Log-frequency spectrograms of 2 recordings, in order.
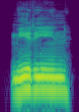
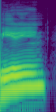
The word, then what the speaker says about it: mirin: There's a mixture that they make of soy sauce and mirin. I should probably say what that is. I mentioned that before, and I'll say it like an American.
